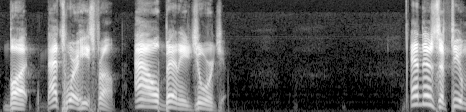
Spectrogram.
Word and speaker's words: Albany: Yeah, it's spelled just like Albany, but like we told you, it's pronounced Albany.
